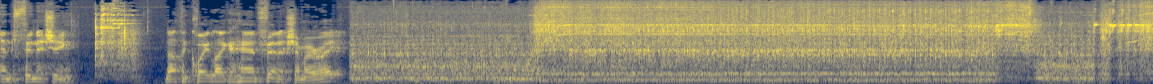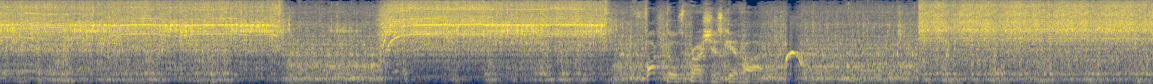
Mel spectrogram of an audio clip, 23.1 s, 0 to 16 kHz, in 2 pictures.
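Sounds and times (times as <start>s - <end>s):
rotary tool high whine: 5.3s - 17.9s.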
